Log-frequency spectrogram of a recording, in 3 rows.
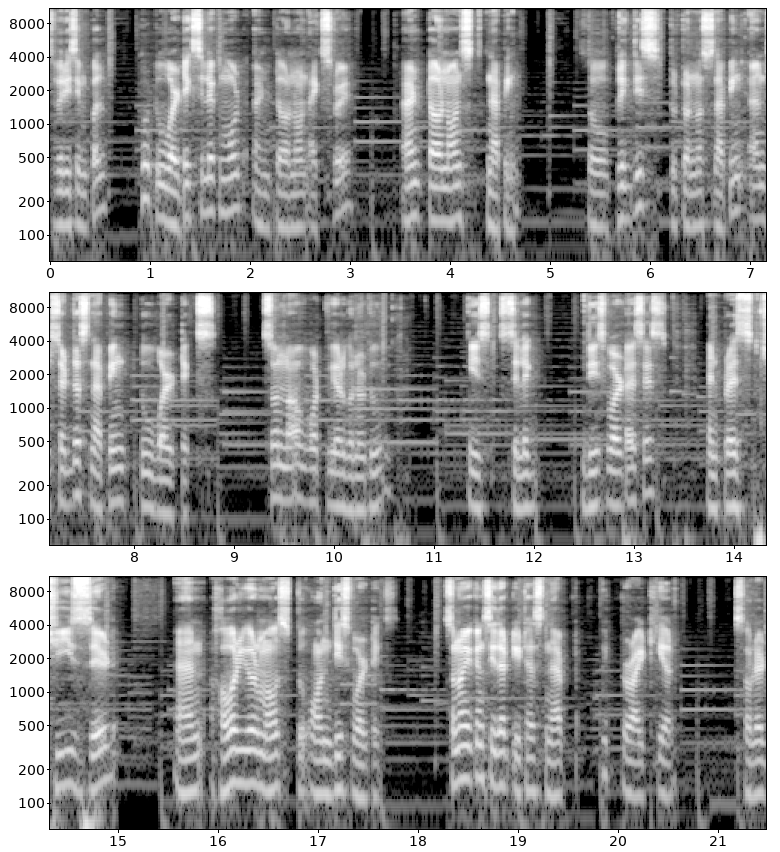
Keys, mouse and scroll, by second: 2.6 click, 5.7 click, 7.0-9.1 drag, 10.5 shift+middle click, 11.7 click, 13.0 shift+middle click, 18.1 click, 20.6 click.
